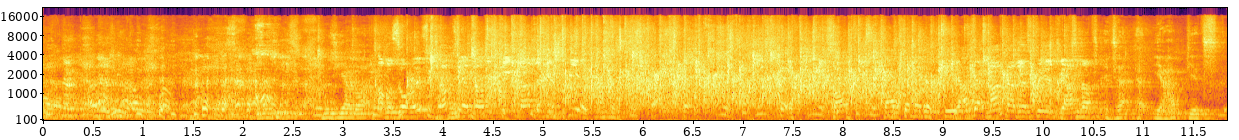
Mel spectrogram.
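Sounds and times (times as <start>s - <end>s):
laughter: 0.0s - 11.0s
speech: 2.8s - 11.8s
live audience applause: 3.3s - 10.4s.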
